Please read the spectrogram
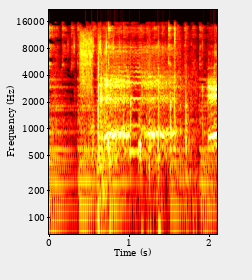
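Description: Cartoon sheep bleating over background music.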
